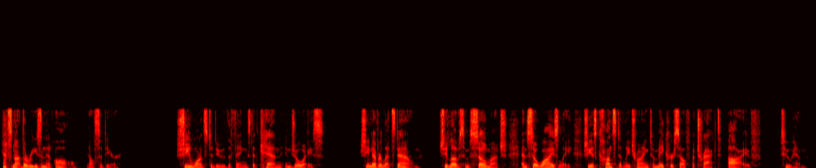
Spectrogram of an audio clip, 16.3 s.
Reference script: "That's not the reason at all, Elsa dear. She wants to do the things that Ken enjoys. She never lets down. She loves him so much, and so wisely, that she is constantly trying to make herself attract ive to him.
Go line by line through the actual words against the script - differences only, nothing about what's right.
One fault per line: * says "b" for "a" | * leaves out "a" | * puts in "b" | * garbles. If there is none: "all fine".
* leaves out "that"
